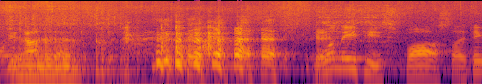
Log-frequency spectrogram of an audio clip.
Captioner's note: laughter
